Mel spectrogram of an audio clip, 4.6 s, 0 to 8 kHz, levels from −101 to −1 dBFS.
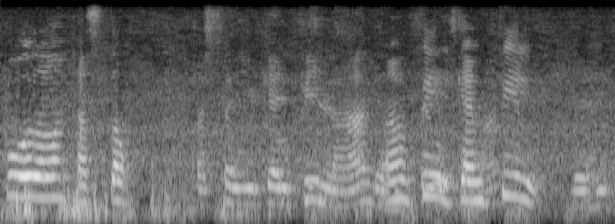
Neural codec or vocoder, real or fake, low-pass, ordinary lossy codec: none; real; 7.2 kHz; none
